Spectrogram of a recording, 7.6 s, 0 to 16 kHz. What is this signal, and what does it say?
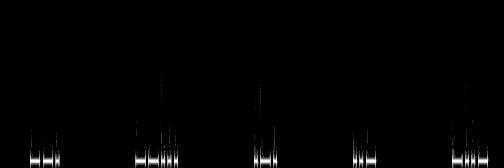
Morse code, heard as a keyed tone, about 25 wpm, spaced as for 7 wpm, 700 Hz. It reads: G7RUX
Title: USA Call Signs - 6 Characters - 8x Character Spacing - 25wpm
